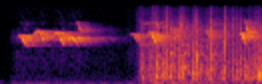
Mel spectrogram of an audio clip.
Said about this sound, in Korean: 푸드득 하며 잘 날아가던 참새가 그만 보리반 옆 수로로 빠져버리는 겁니다.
